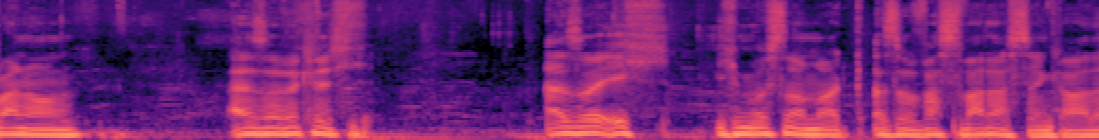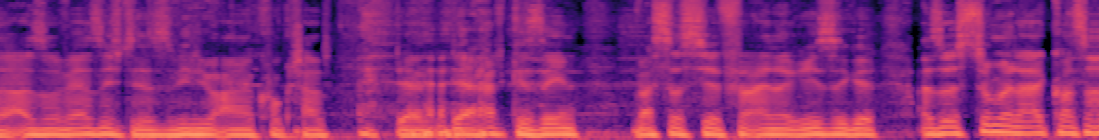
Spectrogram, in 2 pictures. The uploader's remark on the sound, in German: Live beim Gallery Weekend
